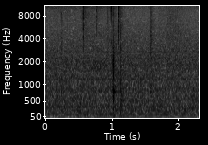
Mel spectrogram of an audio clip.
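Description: A few short, light clicks and snaps, the loudest about halfway, from rubber bands being wound and snapped around a crumpled cotton shirt.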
